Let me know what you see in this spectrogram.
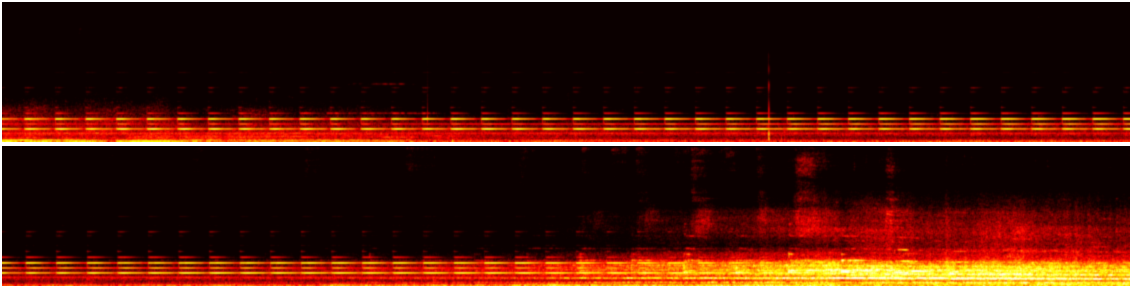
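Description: BNSF coal train approaching and passing: the rumble of its diesel locomotives builds over the last several seconds and is loudest as they go by, then coal hopper cars roll past. A steady bell-like ringing, pulsing about twice a second, sounds through most of it.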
